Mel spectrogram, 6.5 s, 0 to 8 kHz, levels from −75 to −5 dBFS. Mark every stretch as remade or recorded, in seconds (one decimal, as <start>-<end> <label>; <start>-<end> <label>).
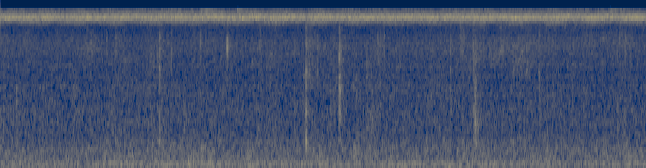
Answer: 0.0-6.5 recorded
